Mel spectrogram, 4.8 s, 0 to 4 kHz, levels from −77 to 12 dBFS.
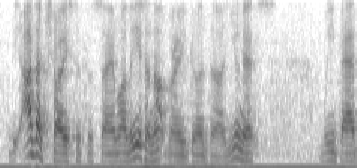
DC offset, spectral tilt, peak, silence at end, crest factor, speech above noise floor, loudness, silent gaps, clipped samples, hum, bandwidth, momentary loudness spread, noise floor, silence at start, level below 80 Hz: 2%; -10.5 dB/octave; -8 dBFS; 0 s; 20 dB; 23 dB; -26 LUFS; none; under 0.1%; none; 4 kHz; 13 LU; -49 dBFS; 0.1 s; -52 dBFS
